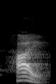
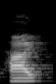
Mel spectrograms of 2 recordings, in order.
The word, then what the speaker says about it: high: You know it is pronounced as high. GH is silent. It is pronounced as high, H-I.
